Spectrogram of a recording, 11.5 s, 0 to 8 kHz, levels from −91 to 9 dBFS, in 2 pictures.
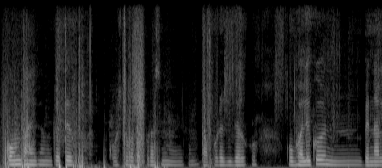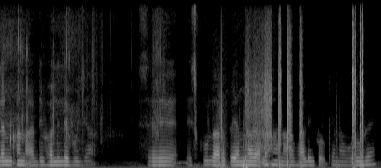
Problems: constant background noise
